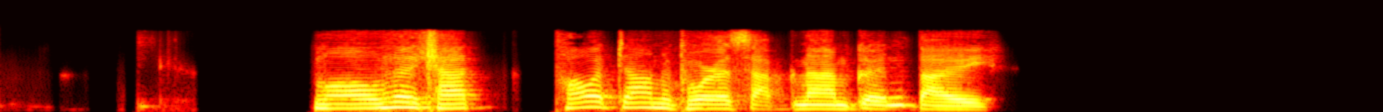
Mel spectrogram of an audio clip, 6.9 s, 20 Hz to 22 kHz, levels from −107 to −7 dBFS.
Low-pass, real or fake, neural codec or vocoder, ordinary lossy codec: 7.2 kHz; fake; codec, 16 kHz, 0.5 kbps, X-Codec, HuBERT features, trained on general audio; none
